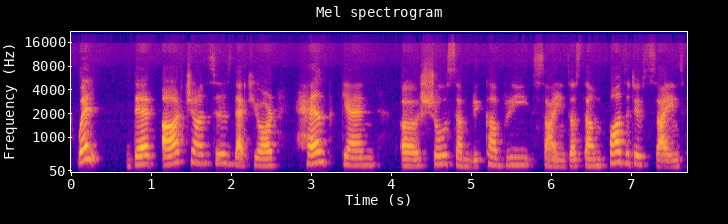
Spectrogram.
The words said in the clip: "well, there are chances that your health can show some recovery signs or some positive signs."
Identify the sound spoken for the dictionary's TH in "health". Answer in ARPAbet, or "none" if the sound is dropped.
T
